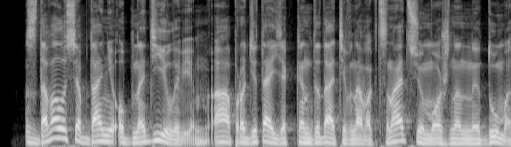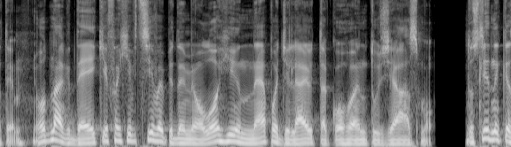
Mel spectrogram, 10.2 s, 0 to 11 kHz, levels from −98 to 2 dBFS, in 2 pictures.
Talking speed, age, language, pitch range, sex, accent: 140 wpm, 20-39, Ukrainian, 95-130 Hz, male, native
